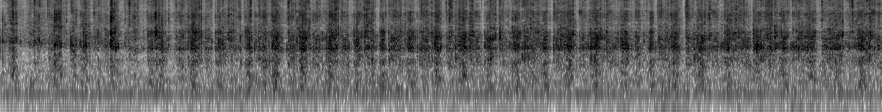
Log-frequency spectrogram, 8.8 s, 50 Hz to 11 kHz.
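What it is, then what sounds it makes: Fabric-covered small speaker being scratched. Fingernails scratch quickly across the fabric mesh of a small teal fabric-covered speaker held in both hands. The result is a dense, steady run of soft, crinkly scratching strokes with bright texture above about 1 kHz and almost no low end.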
